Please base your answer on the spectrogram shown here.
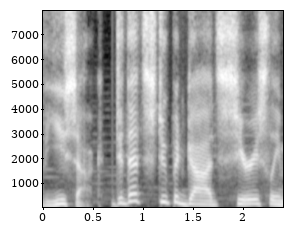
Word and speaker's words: Isaac: Mine flashes back to how his demon minions always mispronounced his name, calling him Isach instead of Yizak.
